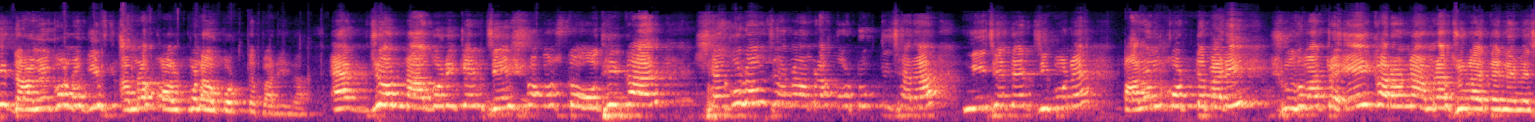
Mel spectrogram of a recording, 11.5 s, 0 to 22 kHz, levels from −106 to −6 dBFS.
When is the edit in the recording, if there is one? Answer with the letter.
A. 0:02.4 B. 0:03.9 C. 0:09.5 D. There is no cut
A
